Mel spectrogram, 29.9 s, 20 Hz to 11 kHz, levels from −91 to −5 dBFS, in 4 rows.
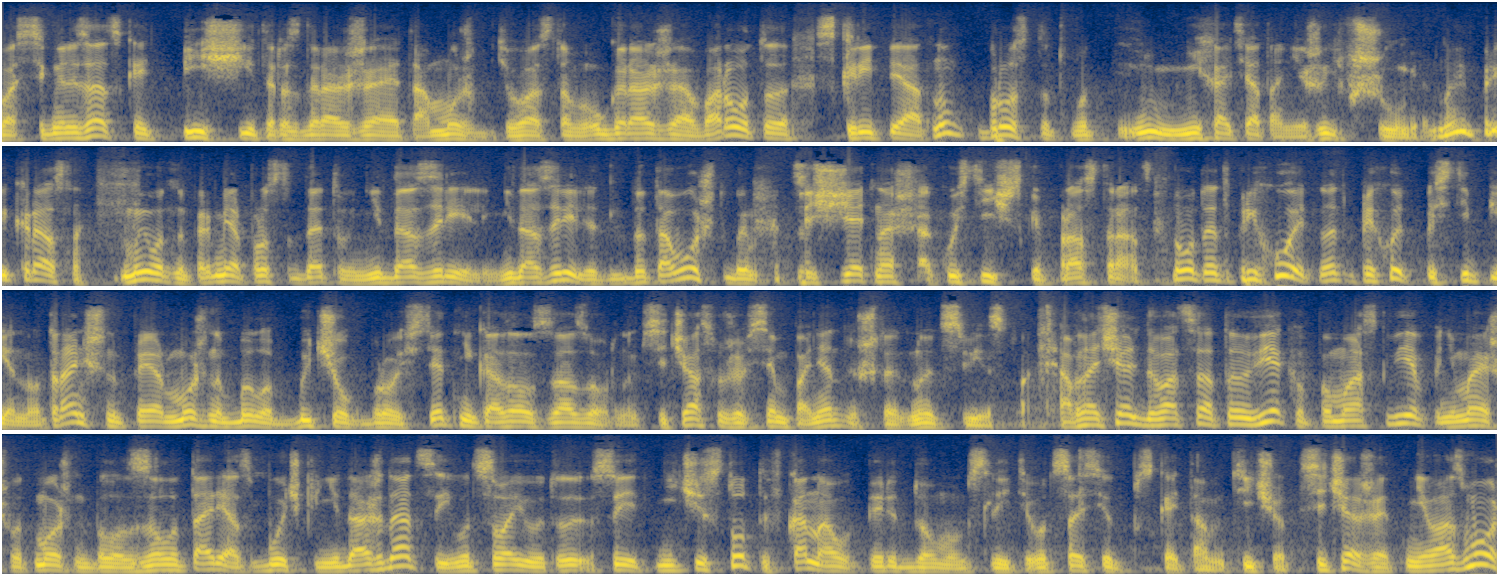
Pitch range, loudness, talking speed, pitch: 100-140 Hz, -14 LUFS, 215 wpm, 120 Hz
